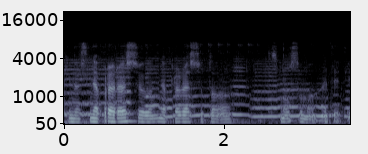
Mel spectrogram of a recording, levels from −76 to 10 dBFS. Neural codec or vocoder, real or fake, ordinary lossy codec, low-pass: vocoder, 44.1 kHz, 80 mel bands, Vocos; fake; AAC, 48 kbps; 7.2 kHz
